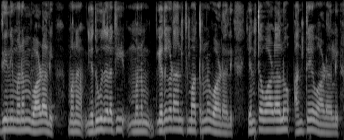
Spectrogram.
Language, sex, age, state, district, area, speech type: Telugu, male, 18-30, Andhra Pradesh, Anantapur, urban, spontaneous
